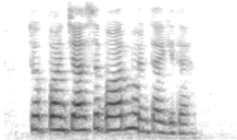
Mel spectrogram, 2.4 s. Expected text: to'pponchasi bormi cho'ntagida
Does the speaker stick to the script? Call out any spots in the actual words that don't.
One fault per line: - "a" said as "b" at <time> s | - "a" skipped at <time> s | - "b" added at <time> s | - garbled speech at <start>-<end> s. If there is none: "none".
none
